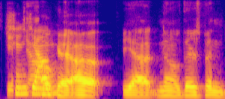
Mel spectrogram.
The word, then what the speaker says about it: Xinjiang: Xinjiang.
